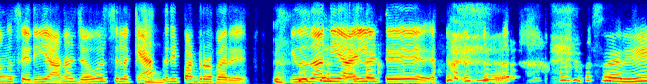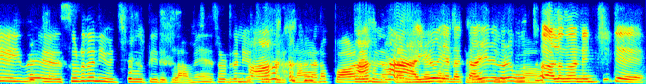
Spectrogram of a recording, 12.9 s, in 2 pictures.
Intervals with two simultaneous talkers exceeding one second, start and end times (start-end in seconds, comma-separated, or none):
10.1-11.9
